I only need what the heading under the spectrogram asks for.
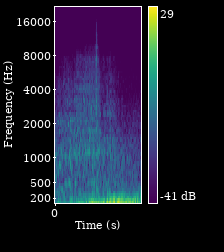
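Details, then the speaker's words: Ford V8 truck restarted after cooling-system work, 180 thermostat: short crank then steady, even low rumble with no knocks or misses; runs well, later reads 185–190 in traffic. "Oh yeah, she runs pretty good. Let's go see what the temperature will run."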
